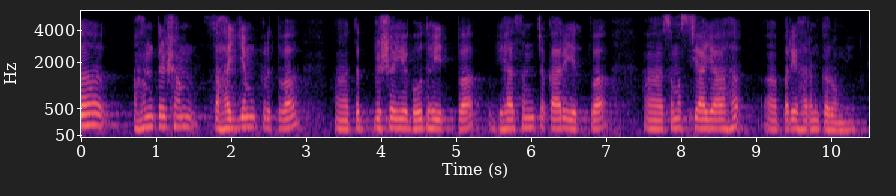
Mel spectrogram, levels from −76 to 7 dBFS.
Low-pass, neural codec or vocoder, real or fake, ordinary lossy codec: 5.4 kHz; none; real; AAC, 24 kbps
